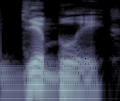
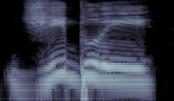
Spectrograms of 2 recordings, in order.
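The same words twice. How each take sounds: First: The name is said with an English-style pronunciation. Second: The name is said with a Japanese-style pronunciation. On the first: "a lot of people in the West will say Ghibli" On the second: "how Hayao Miyazaki pronounces it, ... maybe that's the Japanese pronunciation"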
